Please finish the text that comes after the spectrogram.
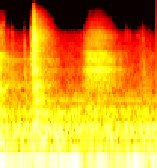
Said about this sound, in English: I moved past him, tiptoed to the door of Bijou's cell, fitted the key in the lock.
